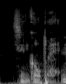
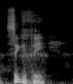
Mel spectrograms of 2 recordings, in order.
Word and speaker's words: syncope: How do you say syncope? – Syncope. No, syncope.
